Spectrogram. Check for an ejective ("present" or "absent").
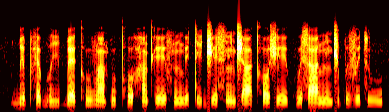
present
